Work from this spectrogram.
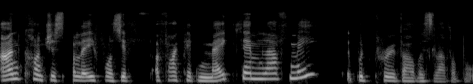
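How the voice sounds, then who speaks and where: Here a woman uses a normal speaking voice with medium pitch and lively intonation. Her moderate pace comes through in a dry, close sound with no echo. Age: 60s. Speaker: radio host. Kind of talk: interview conversation.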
